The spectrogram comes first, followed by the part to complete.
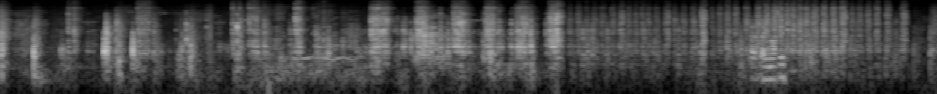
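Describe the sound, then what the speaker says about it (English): Ratchet clicking rapidly in repeated bursts while a bolt is tightened on the fairing of a Yamaha Thundercat motorcycle, close and fairly loud, with short pauses between strokes. "we're going to get this bolt in now"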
